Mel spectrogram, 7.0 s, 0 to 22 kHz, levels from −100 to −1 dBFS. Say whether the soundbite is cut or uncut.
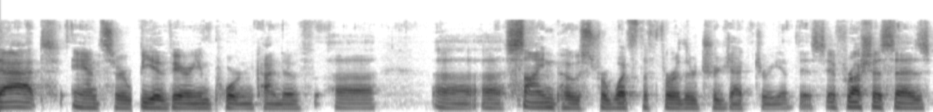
cut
